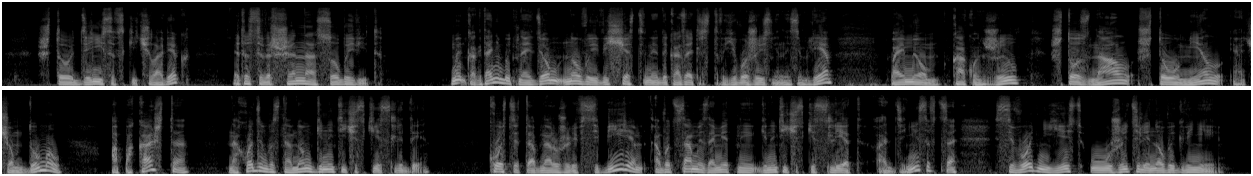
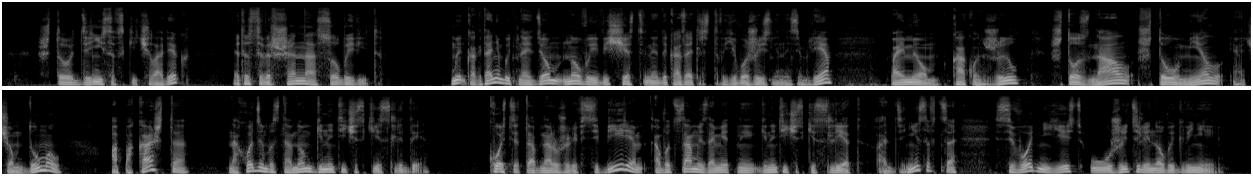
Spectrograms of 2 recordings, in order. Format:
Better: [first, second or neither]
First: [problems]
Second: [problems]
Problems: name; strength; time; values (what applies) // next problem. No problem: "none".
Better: second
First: distortion; slight; 10 dB below the speech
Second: none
